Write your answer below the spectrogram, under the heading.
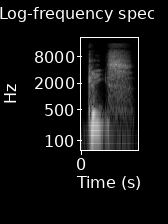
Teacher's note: et ord, som på rigsdansk, eller hvad man siger, hedder gris, med en lang vokal med stød, det der i, det er gris.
